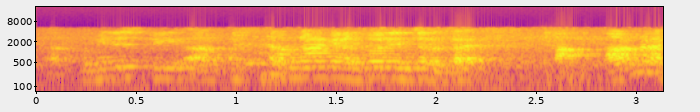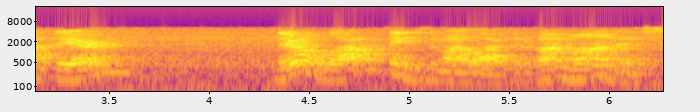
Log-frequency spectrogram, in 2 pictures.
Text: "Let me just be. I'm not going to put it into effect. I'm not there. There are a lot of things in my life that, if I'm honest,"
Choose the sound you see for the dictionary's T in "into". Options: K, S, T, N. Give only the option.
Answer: S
